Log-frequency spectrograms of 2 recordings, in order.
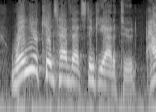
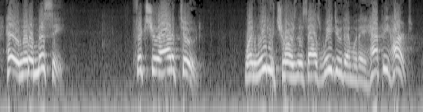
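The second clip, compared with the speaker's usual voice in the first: stern scolding parent; 6 semitones higher than usual. Retold or imitated. Parent scolding a little girl over chores, stern lecture. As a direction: snap the rule at her. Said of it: "if you had taken the standard approach".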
